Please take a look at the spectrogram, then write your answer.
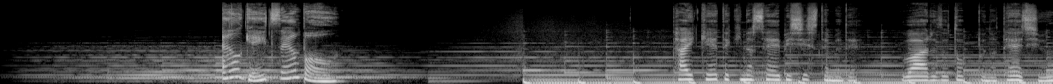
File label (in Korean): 일본 여 차분한톤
